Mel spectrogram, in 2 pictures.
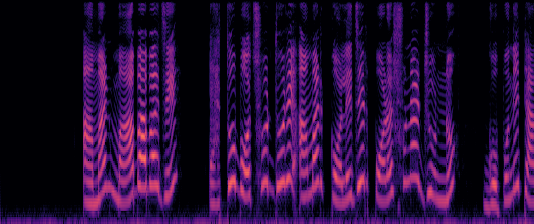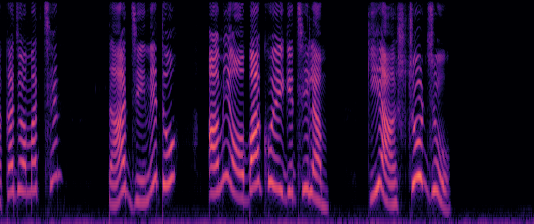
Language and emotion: Bengali, surprised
